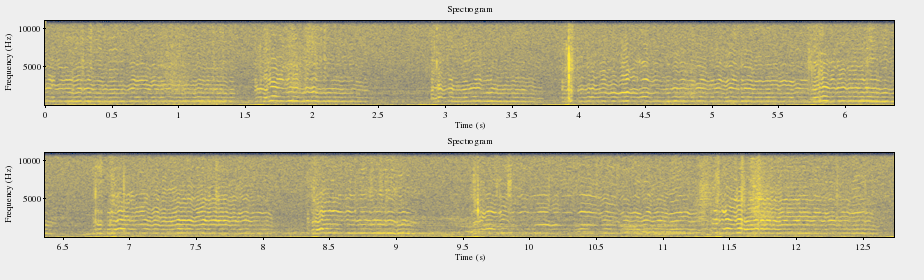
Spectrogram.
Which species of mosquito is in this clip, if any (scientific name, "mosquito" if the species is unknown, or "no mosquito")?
Culex pipiens complex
